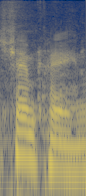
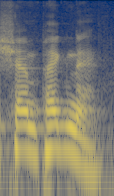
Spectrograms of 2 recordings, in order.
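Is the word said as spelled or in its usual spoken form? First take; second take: usual form; as spelled. First: It is said in its usual spoken form. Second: It is sounded out letter by letter as spelled. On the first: The speaker calls it right. "rather than" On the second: The speaker calls it wrong. "How do you learn not to say"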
